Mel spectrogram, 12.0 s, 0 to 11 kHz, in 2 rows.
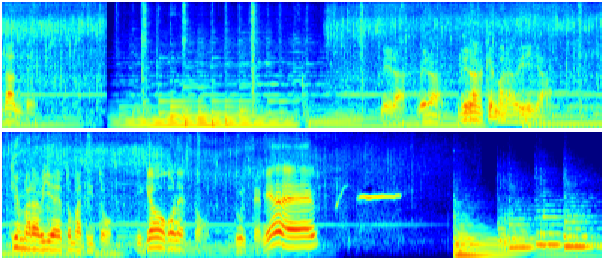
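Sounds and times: background music with plucked bass: 0.1s - 8.7s, 10.5s - 12.0s
person whistling: 9.3s - 10.1s.

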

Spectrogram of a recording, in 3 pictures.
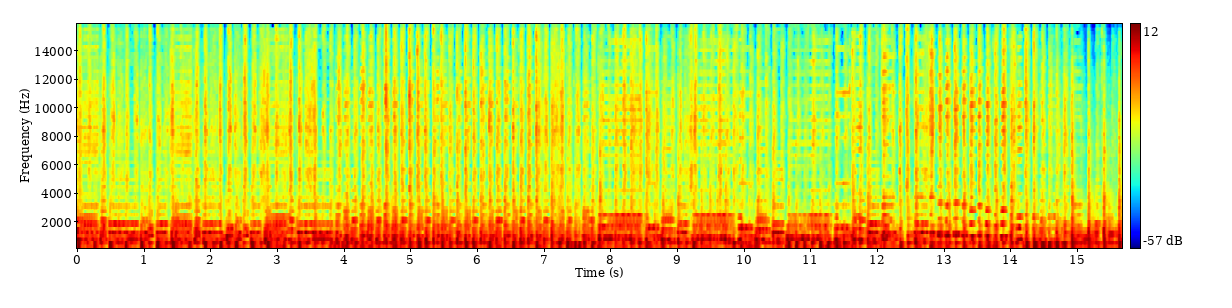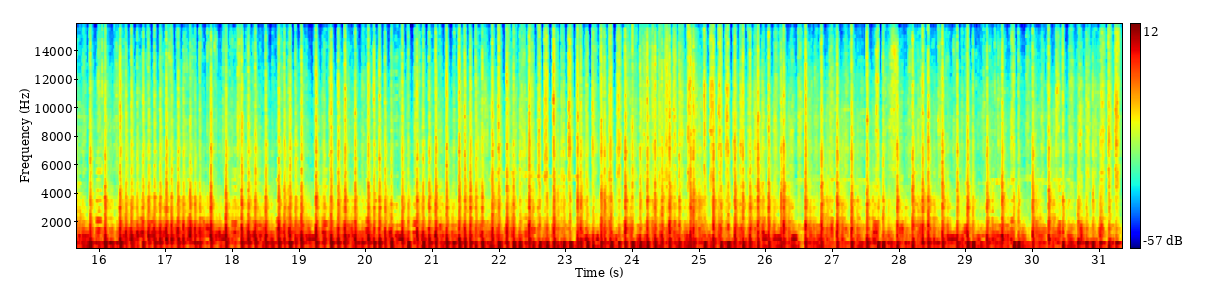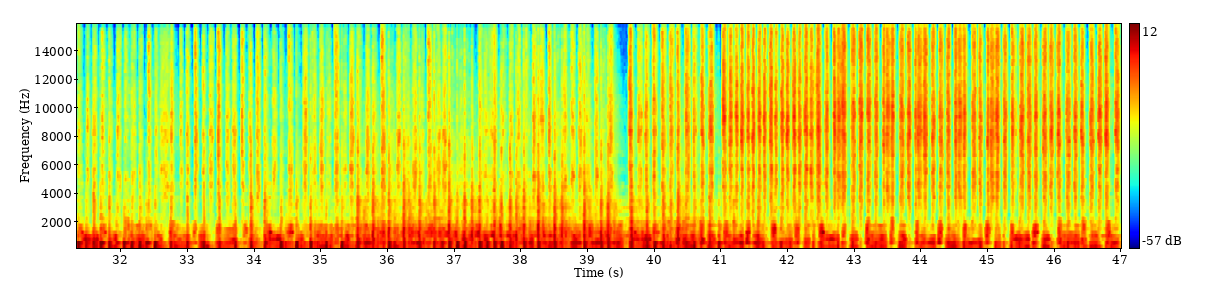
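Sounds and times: button accordion sustained notes: 0.0s - 47.0s
fast hand drum rhythm: 0.0s - 47.0s.

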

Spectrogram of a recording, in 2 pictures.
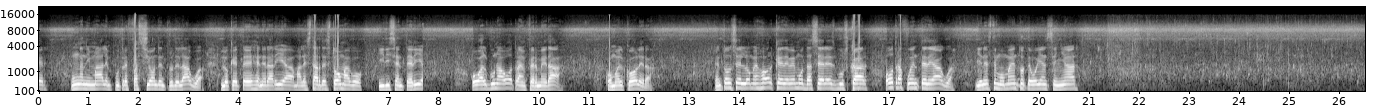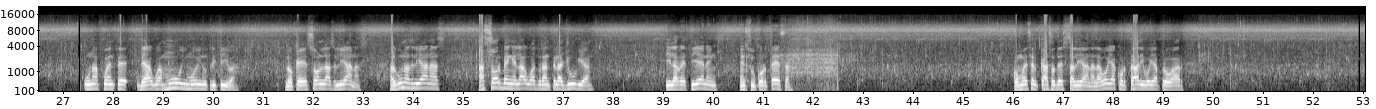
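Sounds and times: running water hiss: 0.0s - 53.0s
high-pitched insect drone: 40.0s - 46.0s.

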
